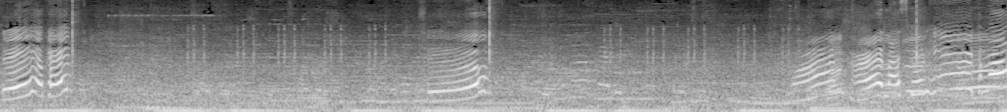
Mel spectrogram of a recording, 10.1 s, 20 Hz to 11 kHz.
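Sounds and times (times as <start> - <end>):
low rumble of casino floor: 0.0 - 10.0
slot machine clicks: 1.8 - 5.0.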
